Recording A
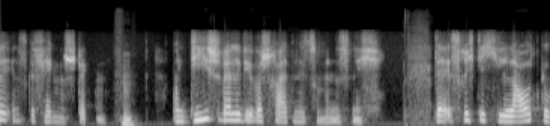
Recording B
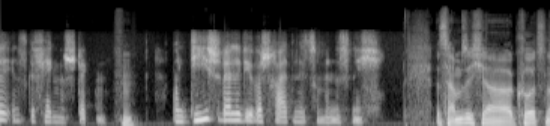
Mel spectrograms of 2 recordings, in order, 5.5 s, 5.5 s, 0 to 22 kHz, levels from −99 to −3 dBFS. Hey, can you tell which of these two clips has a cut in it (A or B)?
A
